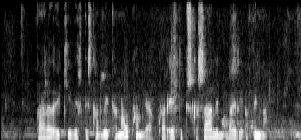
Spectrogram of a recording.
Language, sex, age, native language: Icelandic, female, 30-39, Icelandic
